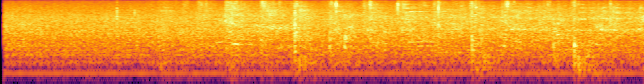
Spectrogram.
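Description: Steady low hum and hiss of room noise in a large hall, with a few scattered, irregular knocks and taps.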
